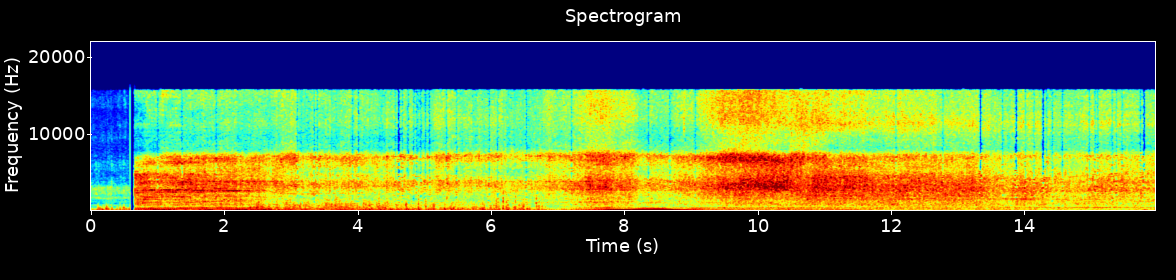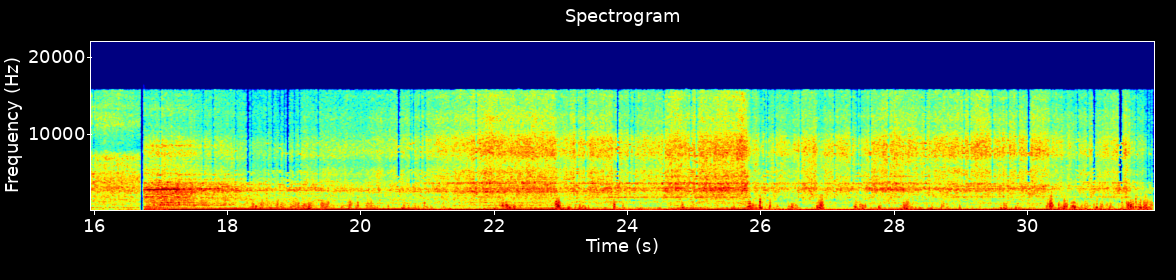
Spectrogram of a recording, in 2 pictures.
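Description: Motorboat engine towing a wakeboarder. Its pitch rises and falls once about eight seconds in. After a sudden change about halfway through, it runs steadily at a higher pitch, with wind on the microphone and the rush of water from the wake.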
